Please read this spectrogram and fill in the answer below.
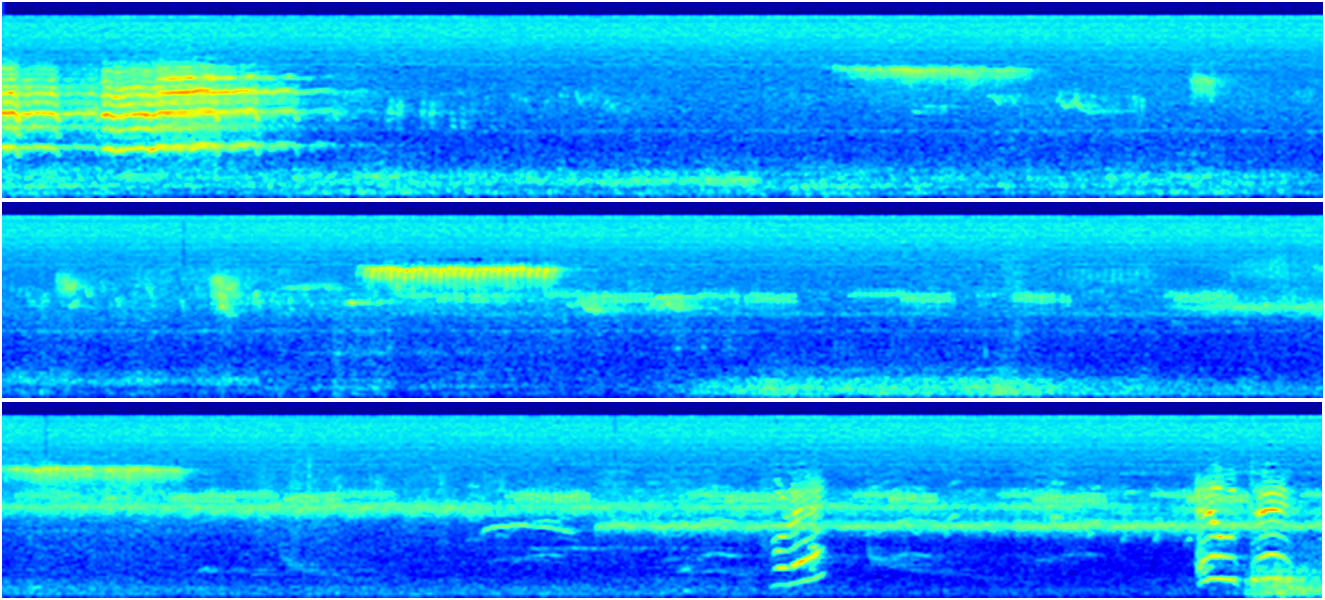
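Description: Film soundtrack music fading out about two seconds in, giving way to outdoor ambience of wildlife calls: short high chirps, steady high trilling and a few rising whistled calls, one loud call near the end.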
